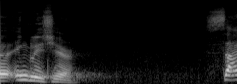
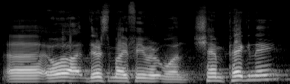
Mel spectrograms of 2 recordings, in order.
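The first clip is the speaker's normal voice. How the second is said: usual speaking voice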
